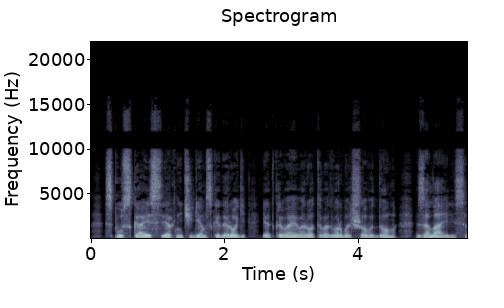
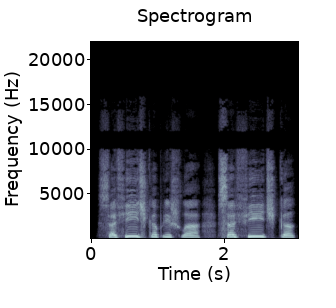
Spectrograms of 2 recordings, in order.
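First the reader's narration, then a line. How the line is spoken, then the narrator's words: Children shouting. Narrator (Russian): крикнули дети дяди Кизыма, первыми выбежавшие во двор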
